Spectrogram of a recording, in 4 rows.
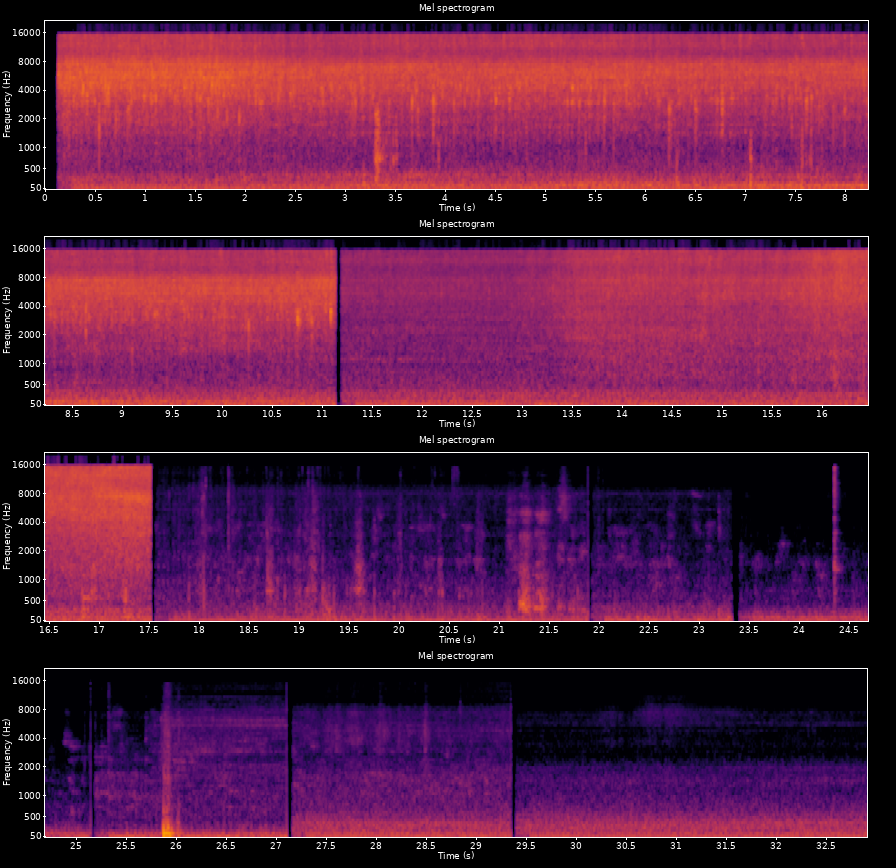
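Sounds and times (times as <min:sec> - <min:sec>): food sizzling in a hot pan: 0:00.2 - 0:17.6.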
